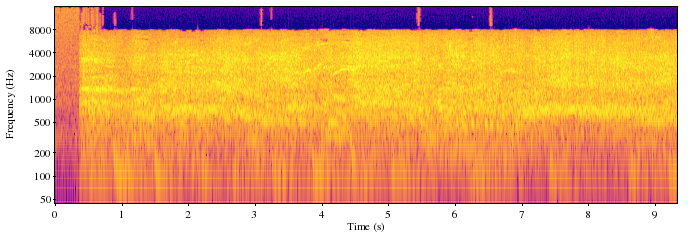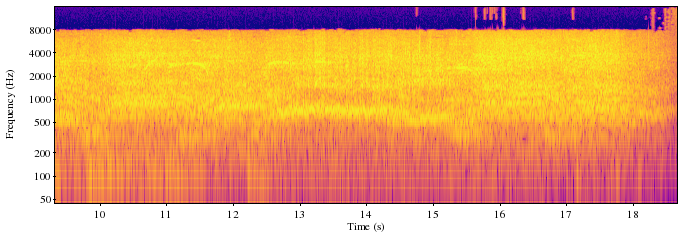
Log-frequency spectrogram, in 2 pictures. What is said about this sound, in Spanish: ¿Quieres escuchar un poquito del ambiente del Tuca? Sí, sí, sí, adelante. Mira, el audio 10, pana, así le cantaban los de Tigres al Tuca Ferretti.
